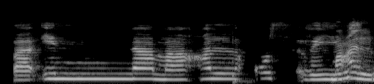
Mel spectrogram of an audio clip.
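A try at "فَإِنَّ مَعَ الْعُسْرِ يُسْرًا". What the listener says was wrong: Ma'al tu lebih lama sikit. Lam tu bainiyah.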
